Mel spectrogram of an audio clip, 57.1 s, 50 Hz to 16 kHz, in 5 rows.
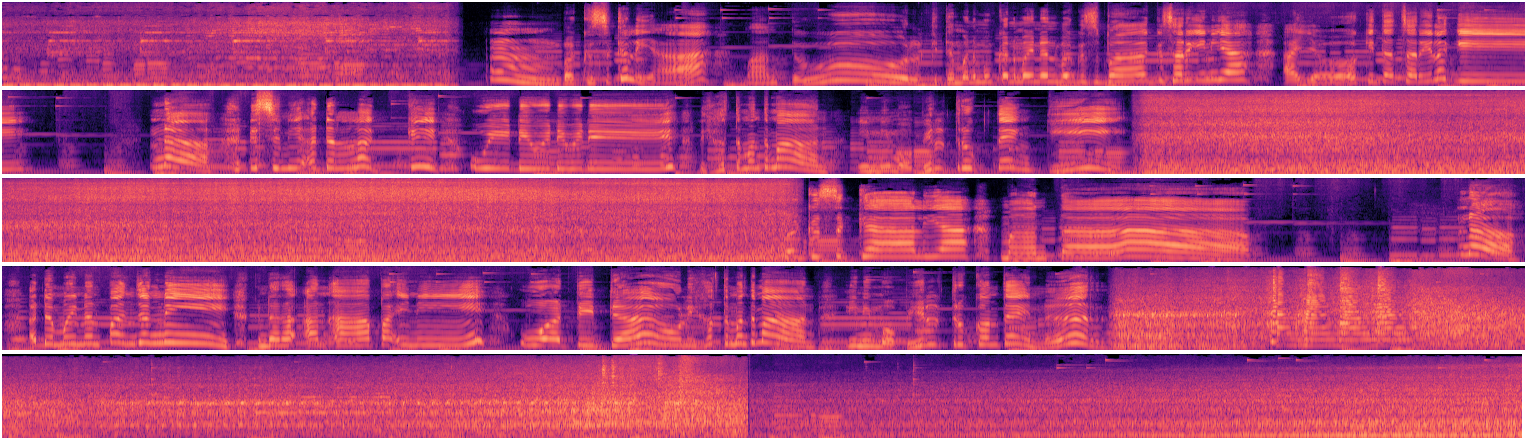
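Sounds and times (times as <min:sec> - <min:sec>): diesel truck engine driving past: 0:19.9 - 0:28.8, 0:42.6 - 0:57.0
road noise: 0:19.9 - 0:28.9, 0:42.6 - 0:57.0.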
